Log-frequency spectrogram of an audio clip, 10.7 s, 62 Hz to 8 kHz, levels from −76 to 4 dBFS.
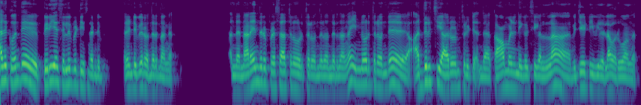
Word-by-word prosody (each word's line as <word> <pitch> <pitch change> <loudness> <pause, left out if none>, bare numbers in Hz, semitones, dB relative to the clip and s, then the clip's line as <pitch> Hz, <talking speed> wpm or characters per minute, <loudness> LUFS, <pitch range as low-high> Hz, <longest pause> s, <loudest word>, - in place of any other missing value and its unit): அதுக்கு 185 -1 +5
வந்து 210 +3 +2 0.3
பெரிய 190 +4 +5
செலிபிரிட்டிஸ் 160 -3 -2
2 120 -2 -2
ப் - - -20 0.4
2 130 0 0
பேர் 145 -2 +1
வந்திருந்தாங்க. 115 -4 -3 1.0
அந்த 125 - -2
"நரேந்திர 170 +6 +3
பிரசாத்ன்னு" 145 -1 +1
ஒருத்தர் 125 0 -3
வந்து 120 +1 -4
வந்திருந்தாங்க. 120 +6 -2
இன்னொருத்தர் 160 -3 0
வந்து 155 +6 0 0.4
"அதிர்ச்சி 185 +2 +1
அருண்னு" 140 +3 0
சொல்லிட்டு 125 -4 -4
இந்த 115 0 -2
காமெடி 140 +3 +1
நிகழ்ச்சிகள்லாம் 120 +5 0 0.2
விஜய் 140 +3 -2
டிவிலலாம் 125 -1 0
வருவாங்க. 110 -2 -2
135 Hz, 145 wpm, -24 LUFS, 120-160 Hz, 1.0 s, அதுக்கு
